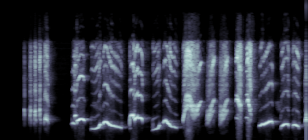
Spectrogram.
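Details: Orange-headed thrush from Indonesia singing nonstop, its song tight and loud. A brisk medley of whistled, slurred phrases, some rising and falling, with short sharp high notes between them and brief pauses.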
